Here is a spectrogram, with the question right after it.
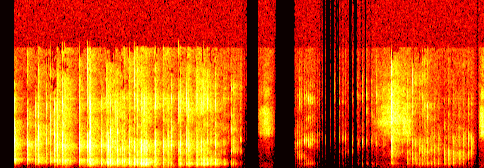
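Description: Fingers and nails scratch and flick the plastic bristles of a yellow plastic detangling hairbrush lying on a counter. A dense, dry crackling rattle with a bright, papery edge fills the first three seconds, then breaks into a few sparse, soft ticks. A shorter burst of rapid scratchy flicking follows near the end, and the whole clip stays quiet with no low end.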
